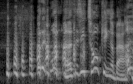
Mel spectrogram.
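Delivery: high laughing exclamation; high-pitched amused incredulity; laughing disbelief. Real, not acted. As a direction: crack up in bafflement. Laughing at caller's insult.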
